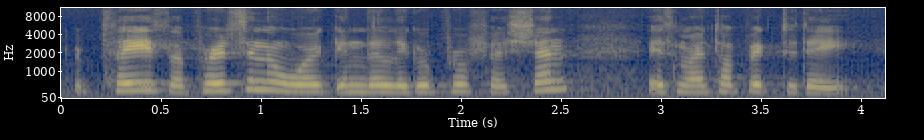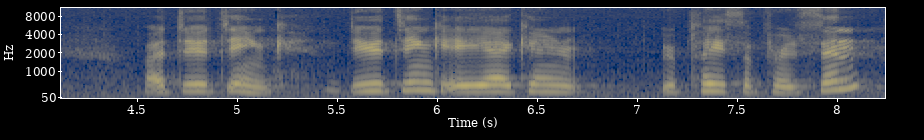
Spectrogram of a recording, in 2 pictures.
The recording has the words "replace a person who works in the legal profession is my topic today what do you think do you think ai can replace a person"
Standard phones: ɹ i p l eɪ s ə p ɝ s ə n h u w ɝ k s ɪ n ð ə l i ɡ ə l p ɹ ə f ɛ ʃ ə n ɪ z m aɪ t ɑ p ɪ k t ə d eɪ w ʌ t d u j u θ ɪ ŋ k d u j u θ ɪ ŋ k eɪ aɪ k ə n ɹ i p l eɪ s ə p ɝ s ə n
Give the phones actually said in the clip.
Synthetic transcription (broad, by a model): ɹ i p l eɪ s ə p ɝ s ə n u w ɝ k ɪ n ð ə l i ɡ ə l p ɹ ə f ɛ ʃ ə n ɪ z m aɪ t ɑ p ɪ k t ə d eɪ w ʌ t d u j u θ ɪ ŋ k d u j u θ ɪ ŋ k eɪ aɪ k ə n ɹ i p l eɪ s ə p ɝ s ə n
